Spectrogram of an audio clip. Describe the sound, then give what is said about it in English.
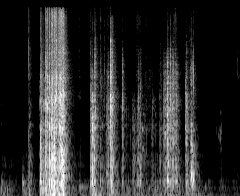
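Shuffling of a deck of cards for a card reading: a long riffle burst followed by several shorter, crisp flurries of card slaps and ruffles, with no one speaking. “Shuffling the cards.”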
